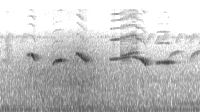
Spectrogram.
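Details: Pied triller (mantenan) giving clear whistled song for songbird training: separate slurred notes rising and falling, spaced unevenly about every half second, over a soft hum.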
